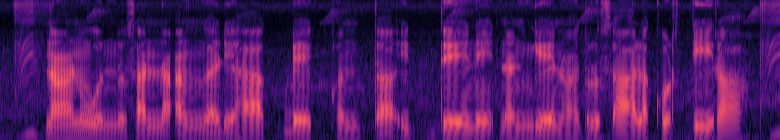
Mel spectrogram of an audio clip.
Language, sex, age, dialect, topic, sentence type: Kannada, male, 25-30, Coastal/Dakshin, banking, question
